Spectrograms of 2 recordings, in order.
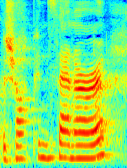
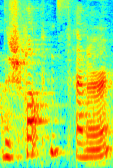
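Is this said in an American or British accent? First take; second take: American; British. First: It is said in an American accent. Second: It is said in a British accent.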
